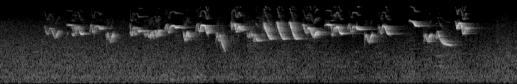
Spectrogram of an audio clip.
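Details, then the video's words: Hybrid finch mule of yellow-fronted canary sings a busy, high-pitched warble with rapid buzzy note clusters in the middle and sweet slurred phrases before falling silent. "SERINUS Mozambicus | سيرينوس موزمبيق | Yellowfronted canary mule | Hybrid Finch | Nature Bird sounds"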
